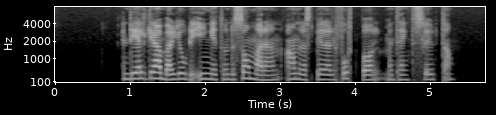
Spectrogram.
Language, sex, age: Swedish, female, 33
